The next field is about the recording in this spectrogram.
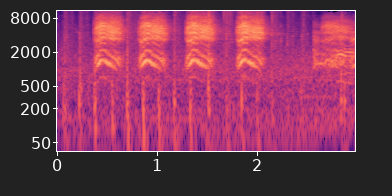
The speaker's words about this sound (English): Stupid fucking crows.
